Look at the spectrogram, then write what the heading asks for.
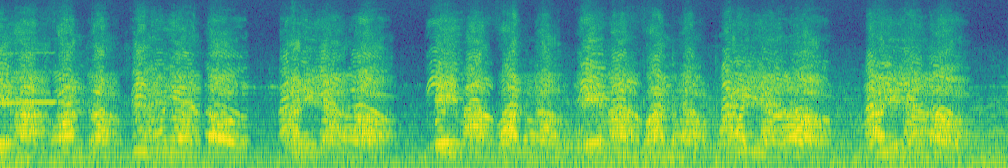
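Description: A large protest crowd at a demonstration shouts and chants in loud, rhythmic bursts, many voices rising together in repeated waves with brief dips between, dense for the whole stretch.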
